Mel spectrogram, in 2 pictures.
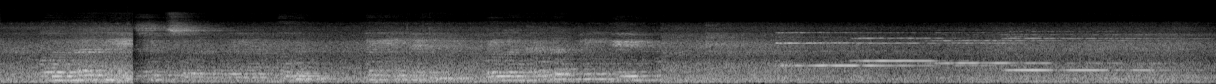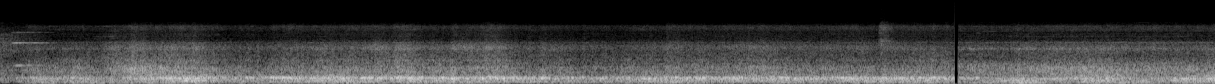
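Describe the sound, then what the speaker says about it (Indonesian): Gaya Baru Malam Selatan economy train pulling into Klaten station at night, a steady rumbling rail noise from inside the carriage with a brief squeal and mechanical tones, then a louder low drone after the train comes to a stop. "kereta api Gaya Baru Malam Selatan telah tiba dan berhenti di stasiun Klaten"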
